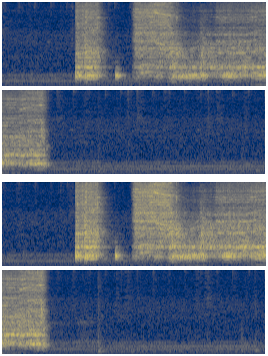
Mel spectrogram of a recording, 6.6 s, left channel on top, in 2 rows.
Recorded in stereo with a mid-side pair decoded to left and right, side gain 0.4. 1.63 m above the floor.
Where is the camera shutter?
50° right, 0.7 m.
